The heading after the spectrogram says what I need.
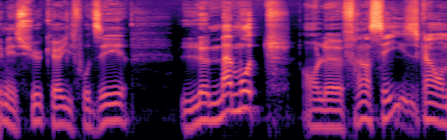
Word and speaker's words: Mammoth: Alors, sachez, messieurs, qu'il faut dire le mammouth.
